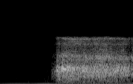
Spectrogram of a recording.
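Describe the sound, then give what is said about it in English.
After a brief silence, a sudden loud, breathy gasp bursts out and carries on as a forceful, sustained exhale from a person who held their breath for a long time, with no talking. “Held it for a long time. That was good.”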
